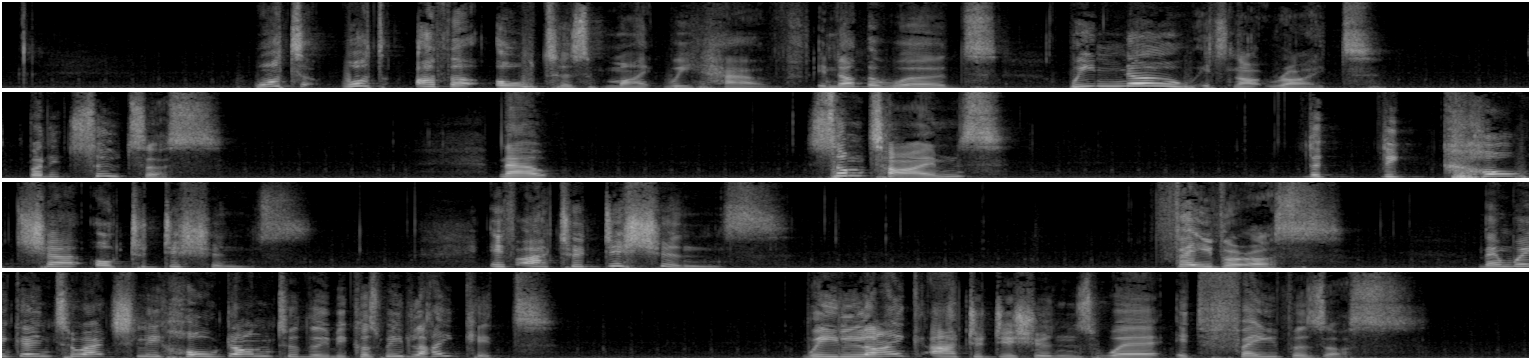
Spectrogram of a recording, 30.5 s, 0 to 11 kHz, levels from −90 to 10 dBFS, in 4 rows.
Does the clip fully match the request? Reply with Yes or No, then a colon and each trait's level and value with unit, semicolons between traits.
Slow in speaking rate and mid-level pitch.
Yes: slow, 100 wpm; medium, 160 Hz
